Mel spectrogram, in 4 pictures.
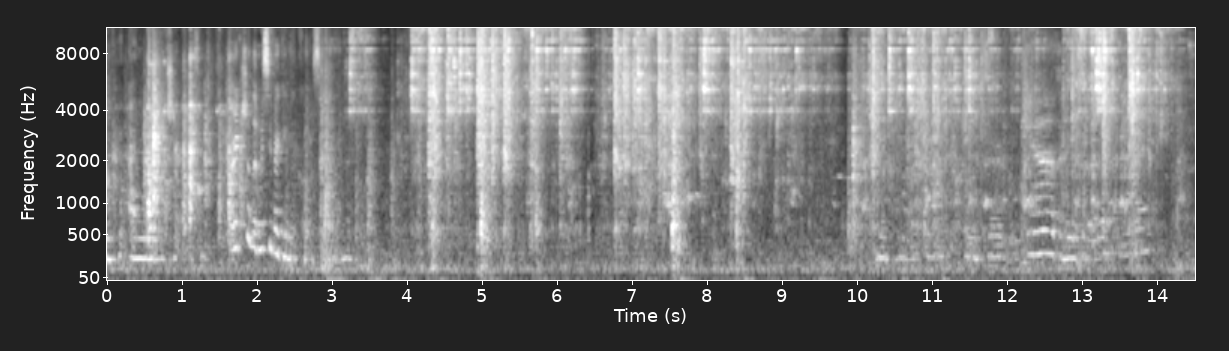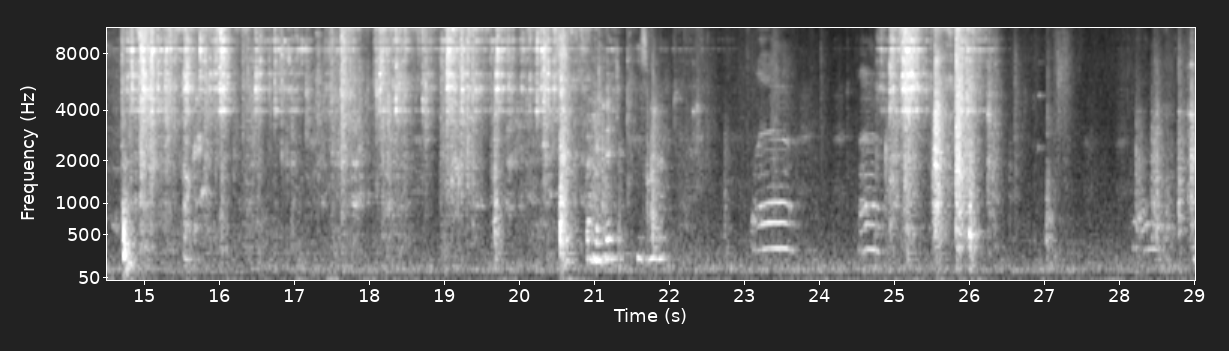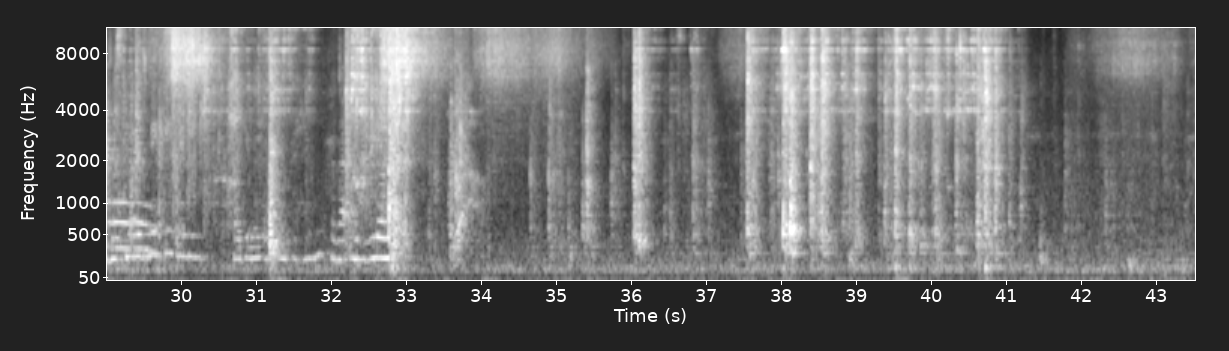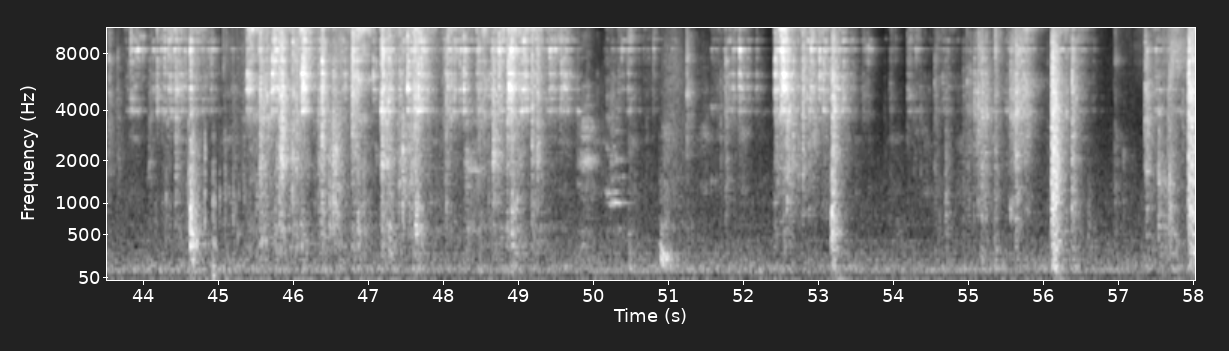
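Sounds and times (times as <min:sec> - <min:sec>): plastic toy rattling on a tray: 0:00.0 - 0:22.0, 0:28.3 - 0:34.0, 0:43.6 - 0:49.8
baby vocal sounds: 0:23.1 - 0:23.8, 0:28.2 - 0:30.2.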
